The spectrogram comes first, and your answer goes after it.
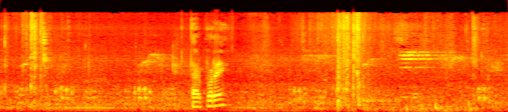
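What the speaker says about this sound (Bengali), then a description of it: "এই যে খাঁচার যে কবুতরগুলো, এই খাঁচার বেশ কিছু বাচ্চা আছে এই বছরেরই" Caged pigeons coo softly in a loft housing several of this year's young birds, a short throaty burst mid-way with a voice talking over steady background noise.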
